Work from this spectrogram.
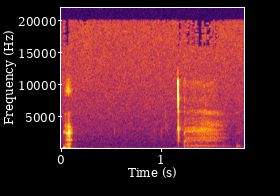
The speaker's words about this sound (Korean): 어 죄송합니다. 최근에 날이 건조해서 그런지 자꾸 기침이 나더라고요. 물 한 모금만 마시고 할게요.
